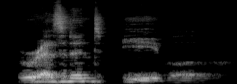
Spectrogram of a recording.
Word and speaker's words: Resident Evil: You said it wrong. – Okay. – Resident Evil.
